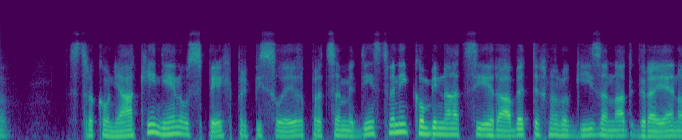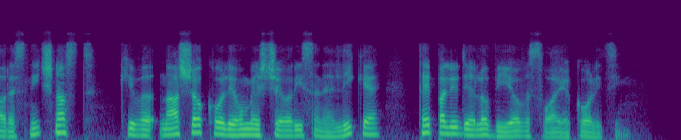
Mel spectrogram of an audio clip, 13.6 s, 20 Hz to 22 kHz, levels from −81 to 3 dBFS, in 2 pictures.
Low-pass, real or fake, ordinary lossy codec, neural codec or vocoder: 7.2 kHz; fake; Opus, 16 kbps; codec, 16 kHz, about 1 kbps, DyCAST, with the encoder's durations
